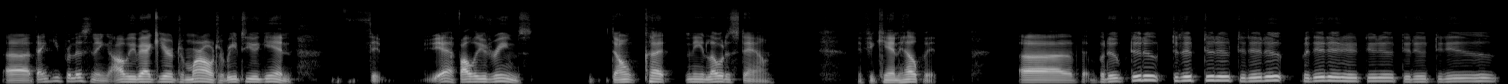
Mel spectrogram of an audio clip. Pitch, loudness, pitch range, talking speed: 130 Hz, -25 LUFS, 120-155 Hz, 160 wpm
